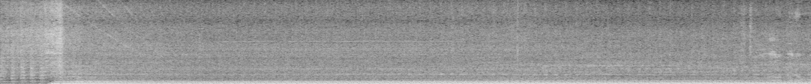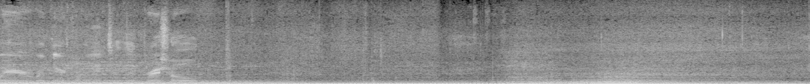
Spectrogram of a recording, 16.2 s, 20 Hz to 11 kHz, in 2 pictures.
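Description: A 2014 Ford F-150 XLT pickup engine with aftermarket exhaust starts up and settles into a steady, loud idle with a deep rumble, running continuously for the whole stretch.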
